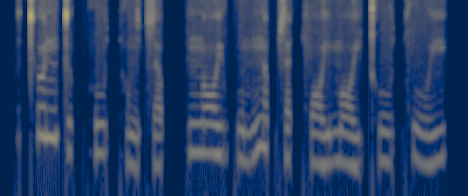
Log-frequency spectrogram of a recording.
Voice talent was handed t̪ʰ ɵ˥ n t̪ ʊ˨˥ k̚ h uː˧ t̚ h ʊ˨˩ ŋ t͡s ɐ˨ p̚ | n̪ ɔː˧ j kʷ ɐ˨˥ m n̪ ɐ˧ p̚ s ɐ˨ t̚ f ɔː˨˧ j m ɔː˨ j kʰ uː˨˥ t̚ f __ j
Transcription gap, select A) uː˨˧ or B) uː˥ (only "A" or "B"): A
